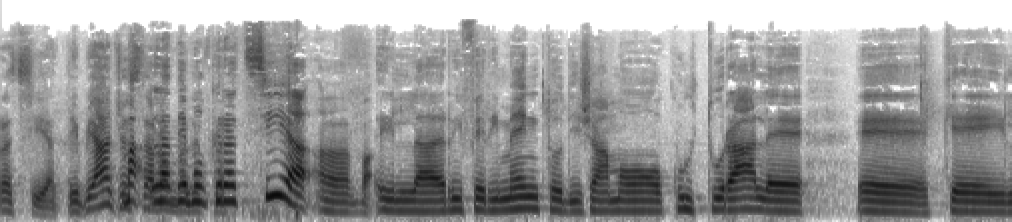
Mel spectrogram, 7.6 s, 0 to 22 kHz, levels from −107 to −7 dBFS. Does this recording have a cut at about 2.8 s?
yes; 1 cut; at 2.8 s

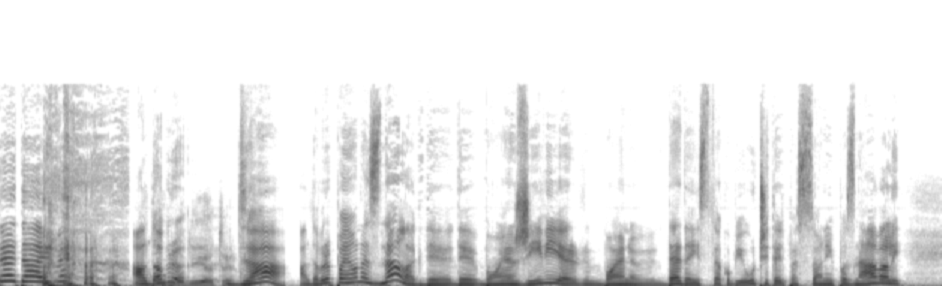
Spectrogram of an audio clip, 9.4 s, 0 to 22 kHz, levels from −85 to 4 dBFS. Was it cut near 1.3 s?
yes; 1 cut; at 1.3 s

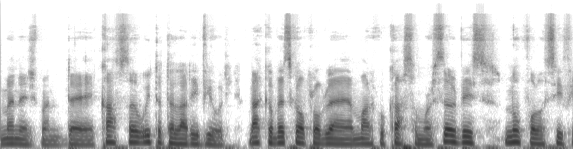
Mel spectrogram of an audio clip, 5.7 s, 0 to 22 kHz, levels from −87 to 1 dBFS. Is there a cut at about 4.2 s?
no; 1 cut; at 2.4 s

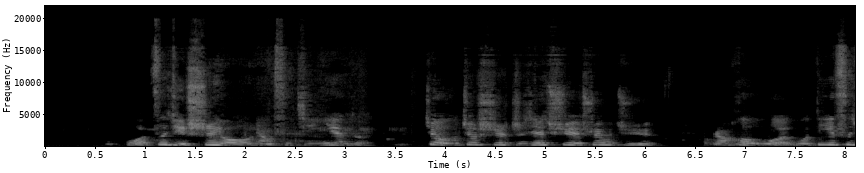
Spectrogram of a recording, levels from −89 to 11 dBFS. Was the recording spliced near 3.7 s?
yes; 1 cut; at 3.7 s

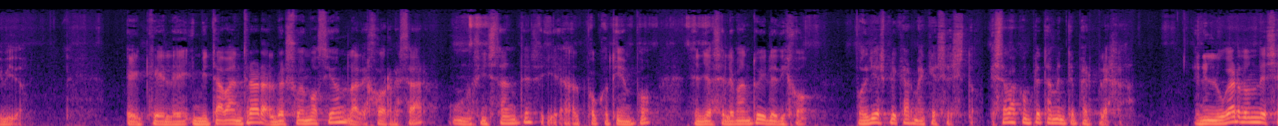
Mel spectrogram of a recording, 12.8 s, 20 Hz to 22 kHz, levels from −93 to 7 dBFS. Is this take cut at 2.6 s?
no; 2 cuts; at 1.0 s, 9.8 s

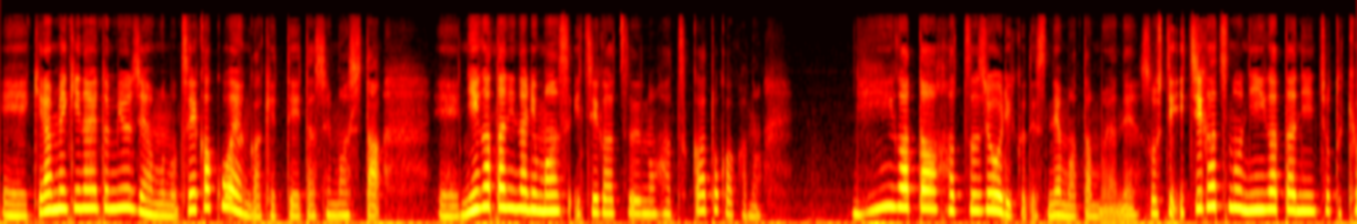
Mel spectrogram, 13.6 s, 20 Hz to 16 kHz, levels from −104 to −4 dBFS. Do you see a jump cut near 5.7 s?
no; 0 cuts

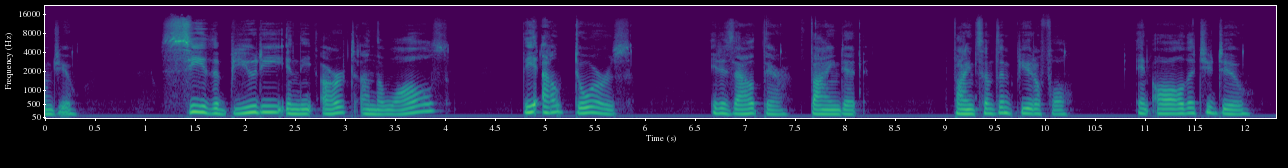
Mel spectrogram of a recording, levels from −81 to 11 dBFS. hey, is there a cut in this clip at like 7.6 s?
yes; 3 cuts; at 4.7 s, 6.5 s, 7.6 s

